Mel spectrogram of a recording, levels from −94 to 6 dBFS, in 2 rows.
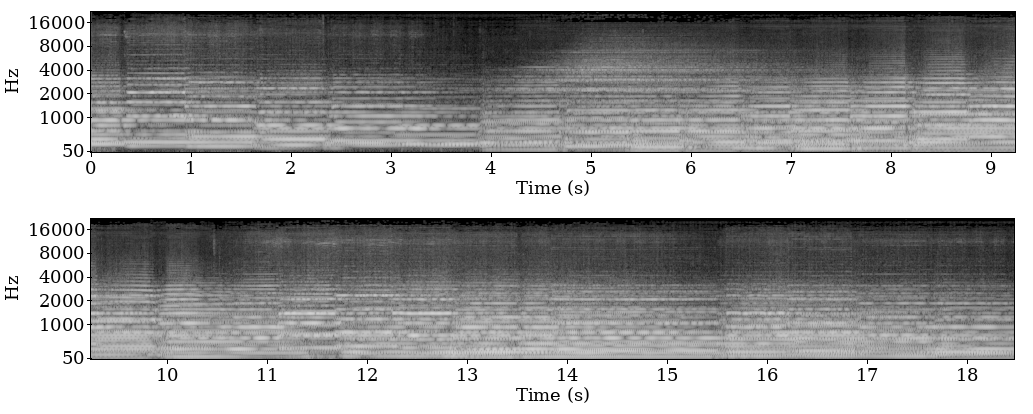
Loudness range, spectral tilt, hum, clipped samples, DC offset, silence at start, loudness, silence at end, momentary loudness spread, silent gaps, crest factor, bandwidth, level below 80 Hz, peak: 5 LU; -6 dB/octave; none; under 0.1%; under 0.1%; 0 s; -16 LUFS; 0 s; 6 LU; none; 12 dB; 19.5 kHz; -46 dBFS; -4 dBFS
